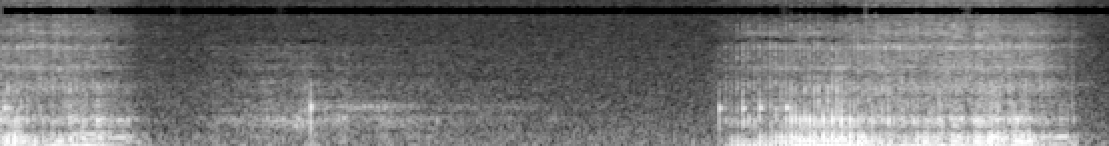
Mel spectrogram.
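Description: Two loud, rumbling, exaggerated snores separated by a quiet pause, from an animated film.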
